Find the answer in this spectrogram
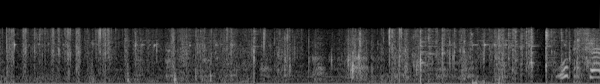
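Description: A dog digging hard in soil among stones: rapid, irregular scraping and scratching of its paws in dirt and gravel.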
